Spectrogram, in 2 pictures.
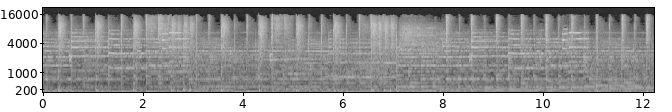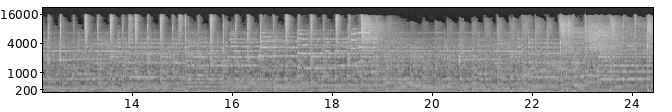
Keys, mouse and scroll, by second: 16.6-22.7 drag, 22.7-23.2 scroll down 5, 22.7 middle click, 23.4-24.4 middle drag.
